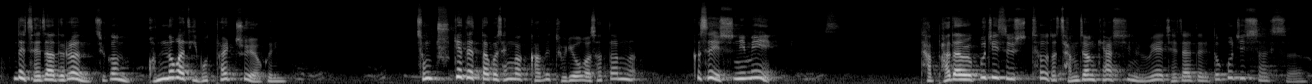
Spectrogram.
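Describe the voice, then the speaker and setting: A male pastor preaching a sermon, telling stories with animated voices for the quoted lines. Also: sits high.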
